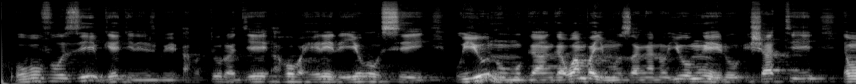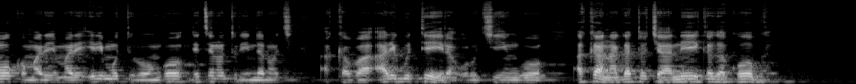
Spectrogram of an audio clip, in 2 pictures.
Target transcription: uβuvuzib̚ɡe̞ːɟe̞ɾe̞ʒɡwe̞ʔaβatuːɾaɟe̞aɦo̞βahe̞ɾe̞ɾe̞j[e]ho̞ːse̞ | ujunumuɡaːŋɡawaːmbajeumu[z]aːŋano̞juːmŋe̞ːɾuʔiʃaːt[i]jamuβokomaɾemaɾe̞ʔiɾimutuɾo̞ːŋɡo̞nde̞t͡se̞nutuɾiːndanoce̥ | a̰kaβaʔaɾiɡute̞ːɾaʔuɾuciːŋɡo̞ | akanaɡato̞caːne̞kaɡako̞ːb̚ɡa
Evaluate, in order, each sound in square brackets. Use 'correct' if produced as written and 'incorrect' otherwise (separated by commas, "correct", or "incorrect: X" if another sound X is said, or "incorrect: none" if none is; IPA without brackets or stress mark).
correct, correct, correct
